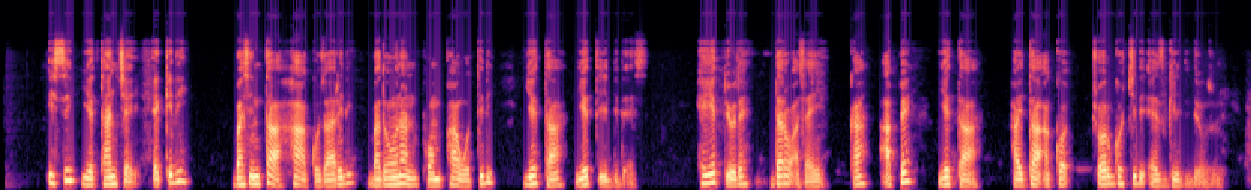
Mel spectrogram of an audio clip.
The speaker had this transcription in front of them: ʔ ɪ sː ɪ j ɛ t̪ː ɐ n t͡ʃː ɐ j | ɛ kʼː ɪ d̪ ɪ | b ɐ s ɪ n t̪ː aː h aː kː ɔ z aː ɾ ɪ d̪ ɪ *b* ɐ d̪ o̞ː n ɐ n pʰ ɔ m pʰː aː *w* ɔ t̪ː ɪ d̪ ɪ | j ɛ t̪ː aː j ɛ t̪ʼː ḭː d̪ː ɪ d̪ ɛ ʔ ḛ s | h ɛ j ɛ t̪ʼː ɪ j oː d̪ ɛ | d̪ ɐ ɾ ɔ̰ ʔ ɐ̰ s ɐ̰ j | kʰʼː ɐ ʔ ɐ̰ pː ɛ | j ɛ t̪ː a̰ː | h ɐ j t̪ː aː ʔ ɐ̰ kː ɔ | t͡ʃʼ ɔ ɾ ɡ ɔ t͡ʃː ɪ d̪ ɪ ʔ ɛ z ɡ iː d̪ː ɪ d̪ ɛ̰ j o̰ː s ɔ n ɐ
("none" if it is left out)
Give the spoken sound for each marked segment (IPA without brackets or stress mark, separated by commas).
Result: b, w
